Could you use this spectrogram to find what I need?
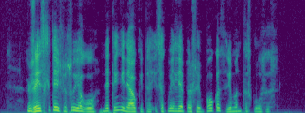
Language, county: Lithuanian, Panevėžys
